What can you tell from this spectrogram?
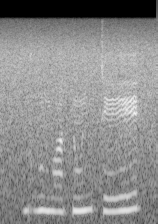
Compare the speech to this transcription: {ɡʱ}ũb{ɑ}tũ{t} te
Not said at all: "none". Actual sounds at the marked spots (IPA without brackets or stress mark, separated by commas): ɡʱ, ɑ̃, n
